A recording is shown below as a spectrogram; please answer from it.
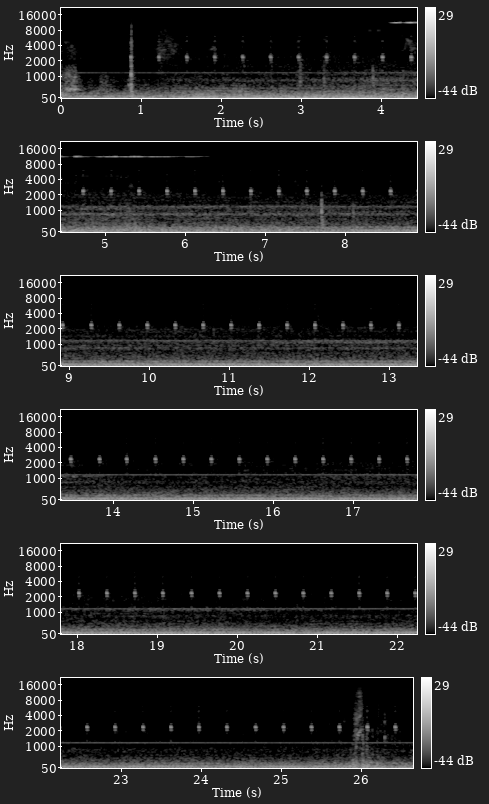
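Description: A car's turn-signal indicator ticking steadily and evenly inside the cabin over the low rumble of the idling engine, with a faint steady high whine behind it.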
